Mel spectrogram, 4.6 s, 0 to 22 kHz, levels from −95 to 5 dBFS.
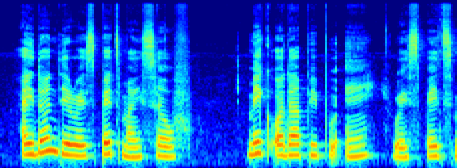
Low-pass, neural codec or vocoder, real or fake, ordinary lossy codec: none; none; real; none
